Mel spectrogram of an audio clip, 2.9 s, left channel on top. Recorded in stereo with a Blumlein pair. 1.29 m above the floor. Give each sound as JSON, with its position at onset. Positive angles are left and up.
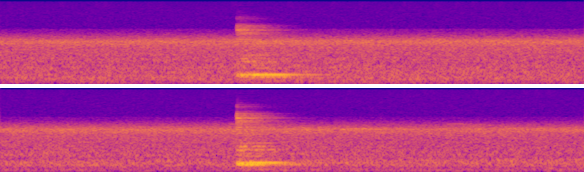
{"t": 1.2, "sound": "a cowbell", "azimuth_deg": -65, "distance_m": 0.6}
